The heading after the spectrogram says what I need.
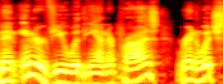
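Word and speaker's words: Hryniewicz: Rinowich, and that is spelled H-R-Y-N-I-E-W-I-C-Z, Rinowich, is running for a seat on the planning board after a year of deepening involvement in town processes.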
